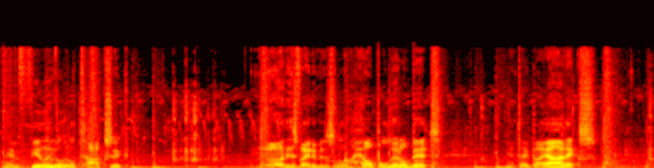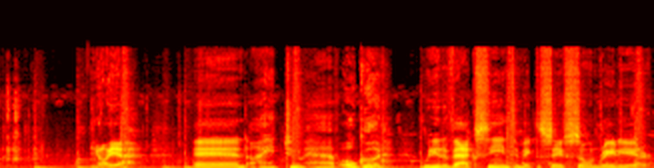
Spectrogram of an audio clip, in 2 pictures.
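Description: A man's voice: lowish voice, expressive, normal speed, long pauses, a bit bright, soft background music. A man hosting a gaming let's play, giving playful, exuberant commentary as he talks to himself and viewers. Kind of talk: playful game commentary with light role-play.

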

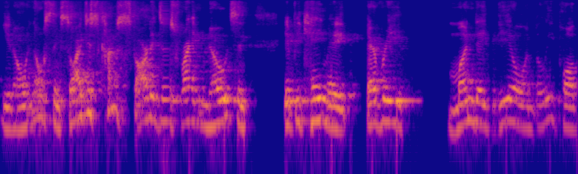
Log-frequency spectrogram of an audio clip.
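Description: A middle-aged American man, a coach giving earnest, encouraging answers in a conversational interview over a video call. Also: mid-range voice. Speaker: interview guest, assistant basketball coach. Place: small indoor room on a video call. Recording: roomy, echoing room sound.

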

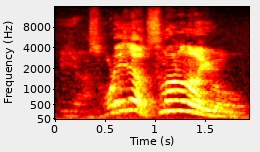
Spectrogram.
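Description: A man's voice: very high-pitched, wildly swooping pitch, fairly quick, bright, forceful tone, full character voice. A man playing a playful, restless young climber with a silly, eager manner in a live stage comedy sketch. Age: young adult. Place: small theatre stage, indoors. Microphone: far camera. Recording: distant, echoey theatre recording.

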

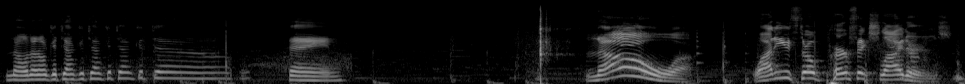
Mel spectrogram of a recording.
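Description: Young man, headset mic, stuffy nose, excitable, yells at the game, slangy, game music behind. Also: very high voice, slow, pauses often. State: congested, slight cough. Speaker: streamer. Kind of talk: casual gameplay commentary.

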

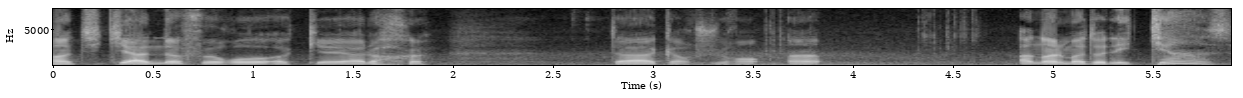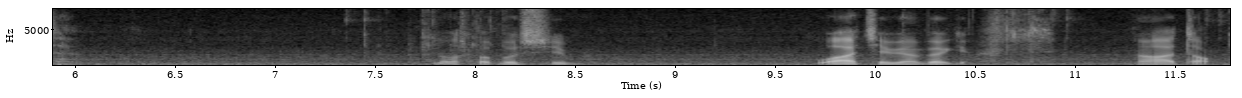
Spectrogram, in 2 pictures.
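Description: A man's voice: mid-range voice, measured pace, long pauses, slight background noise. A young man with a blocked nose from hay fever, chatting casually and rambling over gameplay, with many fillers and self-corrections. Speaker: gaming video host.

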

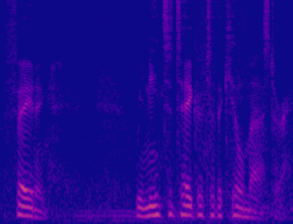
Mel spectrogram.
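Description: An actor playing an earnest young rebel warrior leader in a video game, solemn, urgent and dramatic. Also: male voice, mid-range voice, normal speed, a little hiss or hum, close to an everyday voice. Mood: grave, urgent. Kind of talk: video game cutscene acting.

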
